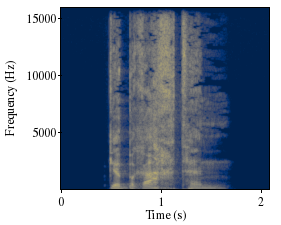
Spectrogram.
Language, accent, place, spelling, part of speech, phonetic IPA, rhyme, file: German, Germany, Berlin, gebrachten, adjective, [ɡəˈbʁaxtn̩], -axtn̩, De-gebrachten.ogg
- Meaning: inflection of gebracht: 1. strong genitive masculine/neuter singular 2. weak/mixed genitive/dative all-gender singular 3. strong/weak/mixed accusative masculine singular 4. strong dative plural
